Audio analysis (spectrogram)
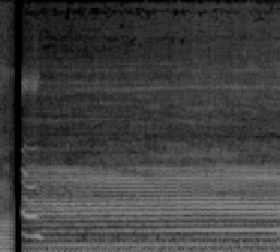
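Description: Yamaha Aerox motorbikes run on the Marilaque road, giving a loud, close, droning engine note with a steady pitch after a brief cut at the start. No voices are heard.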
